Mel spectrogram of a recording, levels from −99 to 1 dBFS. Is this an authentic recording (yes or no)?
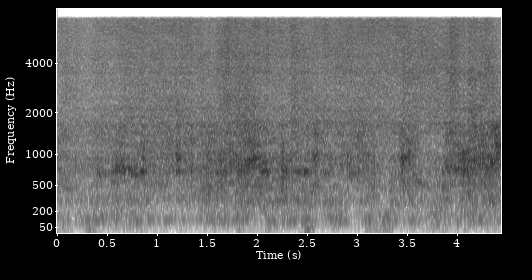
no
